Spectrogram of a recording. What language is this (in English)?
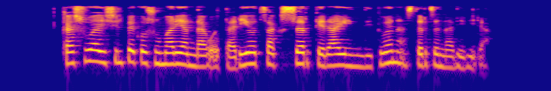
Basque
